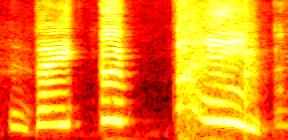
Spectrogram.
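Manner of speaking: loud, slow, crying fury; sobbing rage; furious sobbing. Acted. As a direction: strike with every word through tears. Wife attacking husband in fury.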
